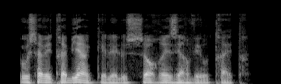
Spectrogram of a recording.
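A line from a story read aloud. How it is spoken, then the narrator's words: Neutral reply. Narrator (French): finit-il par répondre d'un ton neutre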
